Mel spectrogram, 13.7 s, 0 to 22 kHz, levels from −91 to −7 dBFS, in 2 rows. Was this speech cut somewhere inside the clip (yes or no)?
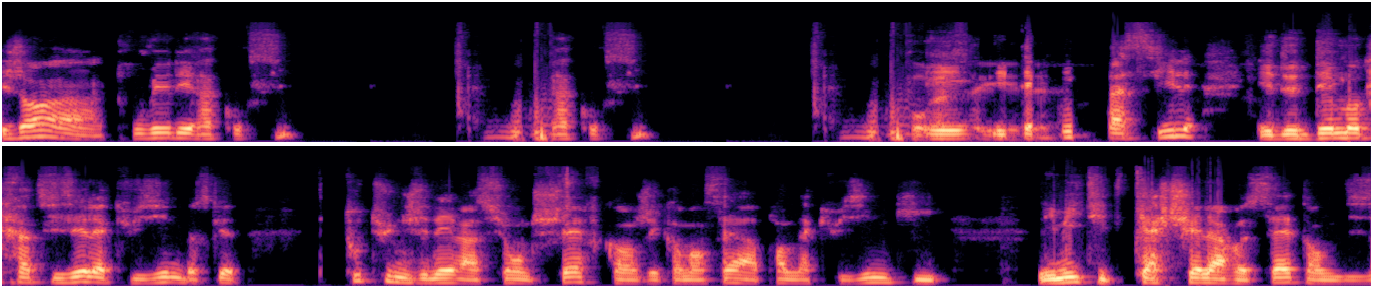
yes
